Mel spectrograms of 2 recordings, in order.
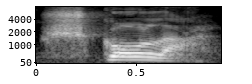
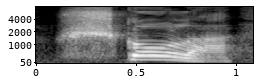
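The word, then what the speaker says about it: школа: school and that is shkola shkola and you might see sh cola and you're in the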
